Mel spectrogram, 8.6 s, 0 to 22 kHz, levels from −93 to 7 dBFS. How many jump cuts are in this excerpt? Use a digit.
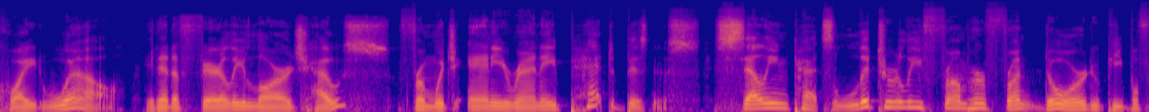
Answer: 2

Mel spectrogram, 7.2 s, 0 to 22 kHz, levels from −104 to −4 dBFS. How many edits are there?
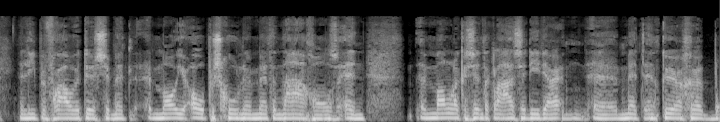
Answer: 2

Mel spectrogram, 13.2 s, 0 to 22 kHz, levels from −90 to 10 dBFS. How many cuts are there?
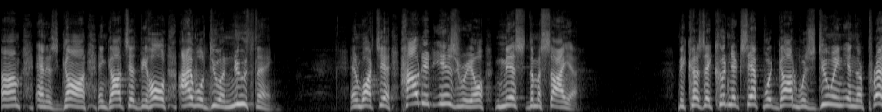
0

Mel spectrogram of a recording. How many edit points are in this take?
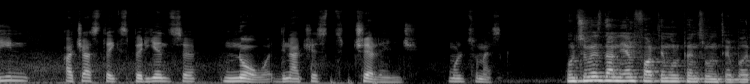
0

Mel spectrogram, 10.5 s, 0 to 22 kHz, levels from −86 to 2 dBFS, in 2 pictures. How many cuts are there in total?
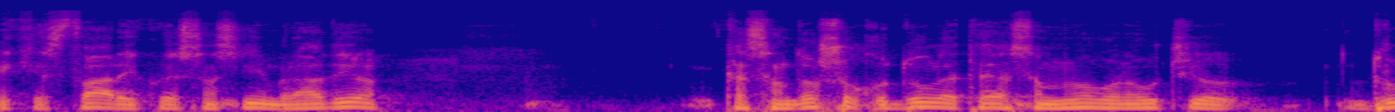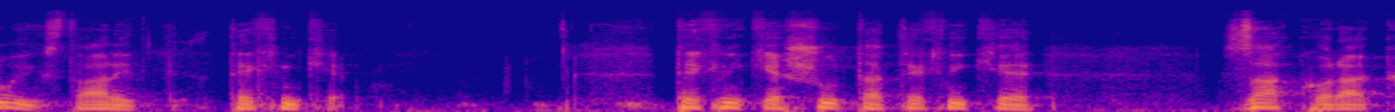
1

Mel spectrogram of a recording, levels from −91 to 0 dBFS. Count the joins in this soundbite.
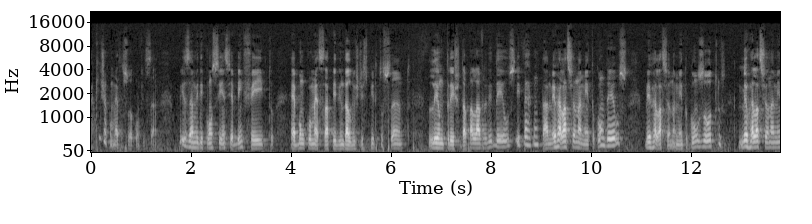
0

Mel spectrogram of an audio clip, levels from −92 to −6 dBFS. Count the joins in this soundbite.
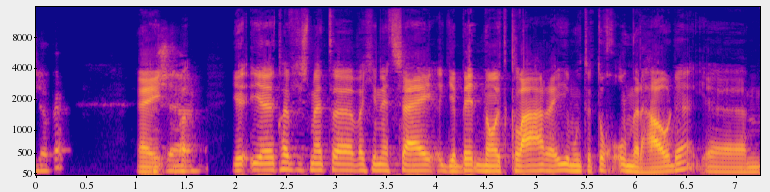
2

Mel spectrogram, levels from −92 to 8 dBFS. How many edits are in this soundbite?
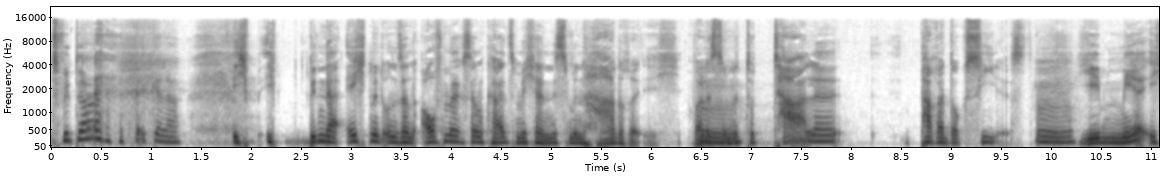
0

